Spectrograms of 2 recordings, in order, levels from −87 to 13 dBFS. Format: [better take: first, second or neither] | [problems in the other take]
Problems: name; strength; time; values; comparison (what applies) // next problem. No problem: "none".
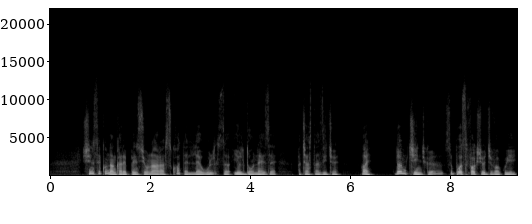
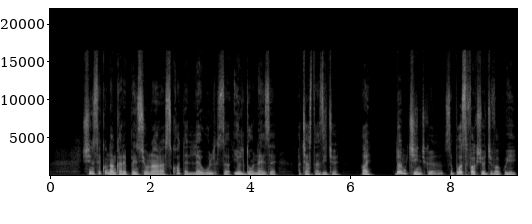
second | muffled; slightly; fading above 3 kHz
